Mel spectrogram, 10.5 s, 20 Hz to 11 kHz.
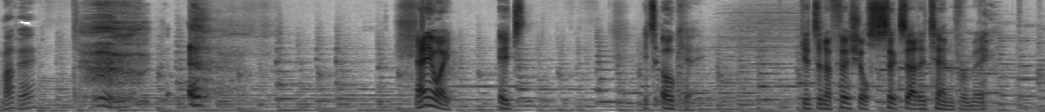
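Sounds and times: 
speech: 0.0s - 2.4s, 4.1s - 5.4s, 6.4s - 7.1s, 8.0s - 10.0s
weak cough: 1.1s - 2.3s.

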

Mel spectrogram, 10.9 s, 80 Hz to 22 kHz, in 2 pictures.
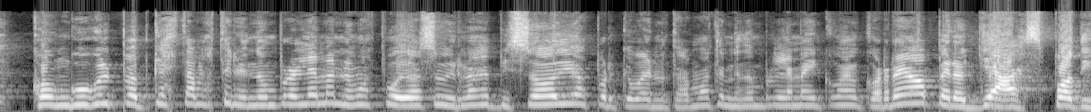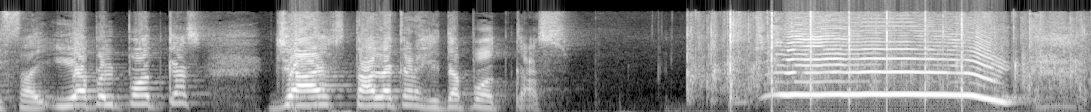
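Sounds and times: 
speech: 0.0s - 10.8s
sharp loud hand claps close to microphone: 8.8s - 10.9s.

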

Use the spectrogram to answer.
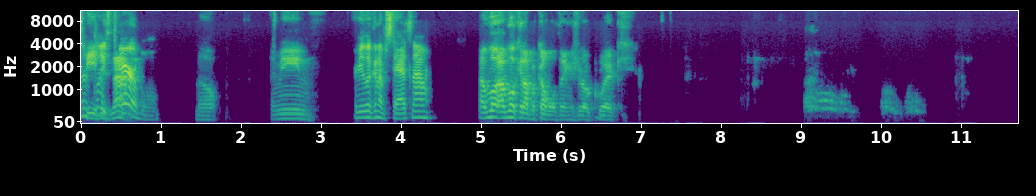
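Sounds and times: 
speech: 0.0s - 1.8s, 2.4s - 7.0s
dog whimpering softly: 9.0s - 10.6s.

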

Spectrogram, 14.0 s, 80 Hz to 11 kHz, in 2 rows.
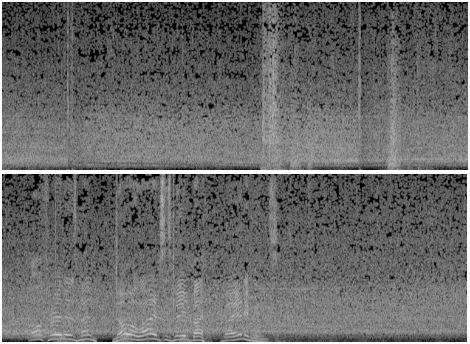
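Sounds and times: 
roaring wrestling arena crowd: 0.0s - 13.9s
thuds and sharp impacts in a wrestling ring: 3.9s - 4.8s, 5.7s - 6.5s
wrestler knocked down onto ring mat by a clothesline: 3.9s - 4.8s, 5.7s - 6.6s
speech: 7.7s - 11.3s.

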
